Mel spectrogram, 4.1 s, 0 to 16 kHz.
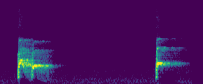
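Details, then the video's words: A tiny Papillon, recorded at home, gives loud, high-pitched barks: a quick double bark followed by a single one. "Tiny Dog Barking Very Loud, Papillon 10 min"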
